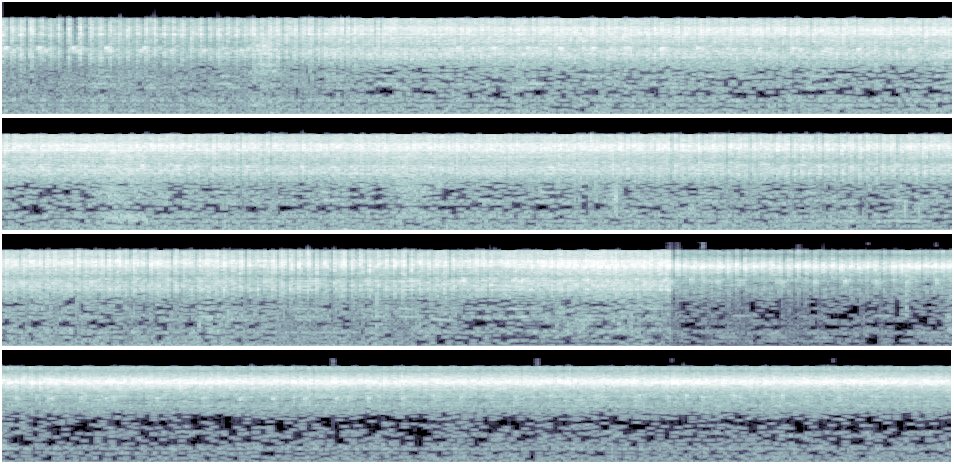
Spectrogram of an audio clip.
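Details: Eastern diamondback rattlesnake, Crotalus adamanteus, encountered wild in Florida during field herping: a continuous sizzling, high buzz holds for nearly twenty seconds, shifting abruptly in tone partway through, with faint low rumbling beneath.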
